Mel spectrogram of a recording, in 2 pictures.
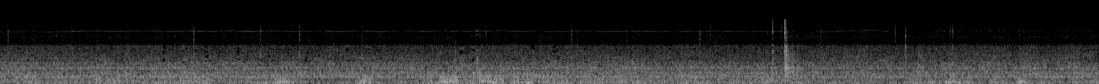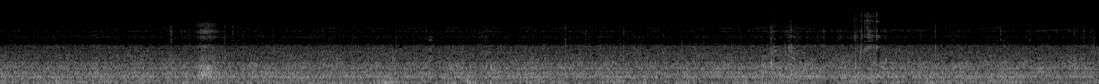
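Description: Wind rushes steadily past a microphone.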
